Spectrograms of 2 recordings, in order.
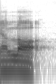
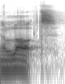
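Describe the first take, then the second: First: The final T is a glottal stop. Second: The final T is fully pronounced. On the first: "what they call a glottal stop" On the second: "instead of saying a lot"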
